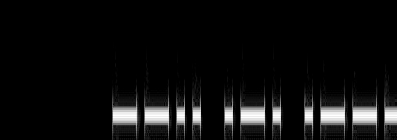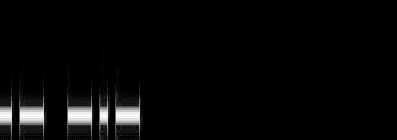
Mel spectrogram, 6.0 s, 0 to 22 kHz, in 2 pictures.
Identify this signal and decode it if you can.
Morse code, heard as a keyed tone, about 20 wpm, 700 Hz. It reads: ZR1K
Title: DXCC-100 Call Signs - 4 Characters - Repeated 2x - 20wpm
